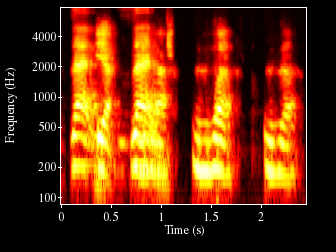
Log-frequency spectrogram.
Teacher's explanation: Jadi mengucapkan zal lidahnya harus keluar ya Mbak ini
